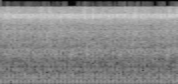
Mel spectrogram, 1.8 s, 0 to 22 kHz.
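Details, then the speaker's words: 2013 Chevrolet Colorado at idle, with the A/C high-side pressure over 200: a steady, rapid tick rides over the even idle, from a jumping, ticking alternator pulley; a worn pulley, fixed by replacing the alternator pulley. "At saka bukod doon sa talon, mayroon siyang pitik na parang ginanon."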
